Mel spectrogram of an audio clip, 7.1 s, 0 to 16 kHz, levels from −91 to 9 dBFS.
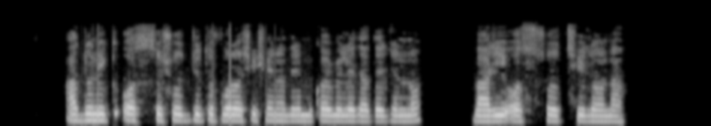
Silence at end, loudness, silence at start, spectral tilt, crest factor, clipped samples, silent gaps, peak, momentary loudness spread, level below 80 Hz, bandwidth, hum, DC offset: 0.9 s; -18 LUFS; 0.65 s; -7 dB/octave; 16 dB; under 0.1%; 4.23-4.71 s; -2 dBFS; 7 LU; -58 dBFS; 7.6 kHz; none; under 0.1%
